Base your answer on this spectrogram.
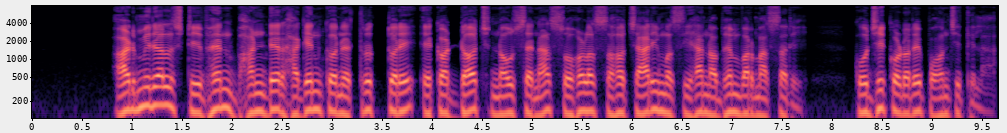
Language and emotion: Odia, neutral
